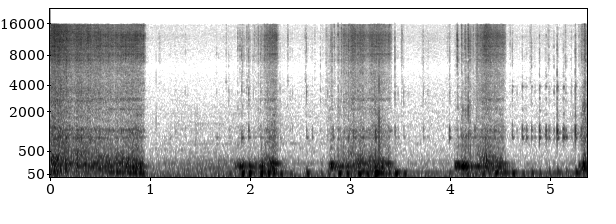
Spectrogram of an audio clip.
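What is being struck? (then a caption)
Plastic vacuum brush attachment. Long nails tap and scratch along the shell of a hollow grey plastic vacuum brush attachment. After a second of broad hiss, the clip settles into quiet, low, dull scraping bursts that rise and fade in uneven waves, with soft taps in between.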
